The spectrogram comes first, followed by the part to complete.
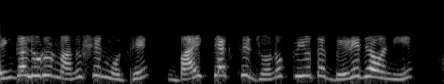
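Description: From start to finish the speech carries G.729 codec damage, plainly audible. The sound points to an 8 kbit/s G.729A stream, rebuilt from a vocal tract filter, pitch prediction and sparse pulses, so voices come out rough and synthetic, with nothing above 3.8 kHz.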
